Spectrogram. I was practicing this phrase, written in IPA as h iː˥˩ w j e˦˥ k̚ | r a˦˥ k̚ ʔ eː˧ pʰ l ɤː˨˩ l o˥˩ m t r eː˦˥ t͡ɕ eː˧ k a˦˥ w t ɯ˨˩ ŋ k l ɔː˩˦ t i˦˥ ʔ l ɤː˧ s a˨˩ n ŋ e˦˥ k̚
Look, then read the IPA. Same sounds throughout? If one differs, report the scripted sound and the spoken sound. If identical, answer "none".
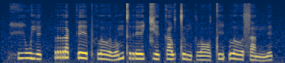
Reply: none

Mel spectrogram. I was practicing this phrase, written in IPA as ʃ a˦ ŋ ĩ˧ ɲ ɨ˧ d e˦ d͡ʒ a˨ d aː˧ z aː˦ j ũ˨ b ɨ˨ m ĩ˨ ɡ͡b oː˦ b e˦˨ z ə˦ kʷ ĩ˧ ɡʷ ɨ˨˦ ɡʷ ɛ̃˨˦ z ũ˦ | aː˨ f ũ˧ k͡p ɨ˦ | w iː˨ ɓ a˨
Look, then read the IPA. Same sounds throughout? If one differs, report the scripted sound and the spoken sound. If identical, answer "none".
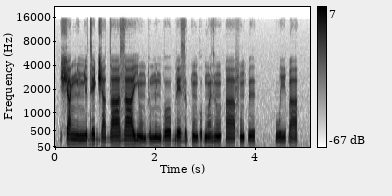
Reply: none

